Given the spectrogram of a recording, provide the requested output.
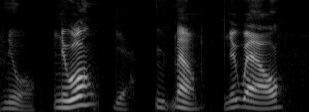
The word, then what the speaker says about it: Newell: Gabe Newell. Yeah. Of Valve. I believe it's pronounced Newell. Newell? Yeah. No, Newell. Not Noel.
